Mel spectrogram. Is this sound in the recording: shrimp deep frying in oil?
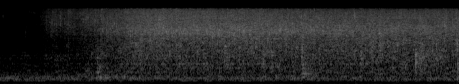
yes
